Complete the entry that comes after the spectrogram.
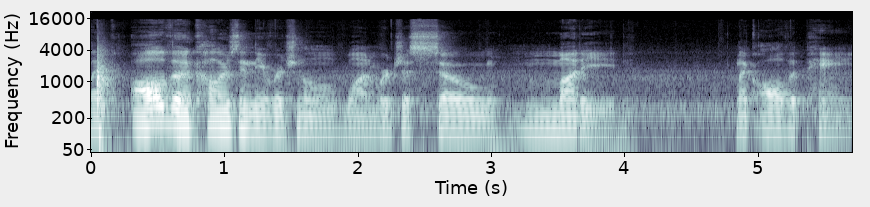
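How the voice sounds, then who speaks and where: Speaking with an American accent, a man keeps a moderate pace and medium pitch with ordinary pitch variation. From Philadelphia, Pennsylvania. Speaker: comic artist streamer. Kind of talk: casual live-stream chat while painting. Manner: mumbling, not projecting much.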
